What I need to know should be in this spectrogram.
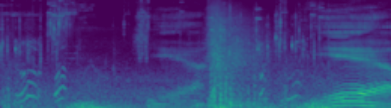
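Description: Small coins tinkle as they are collected.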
